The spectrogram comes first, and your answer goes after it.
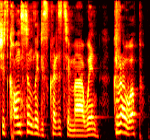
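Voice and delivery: put-on Scouse accent. Quoting what she said during the online feud: attempted scouse accent. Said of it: "I'll try and do a Scouse accent".

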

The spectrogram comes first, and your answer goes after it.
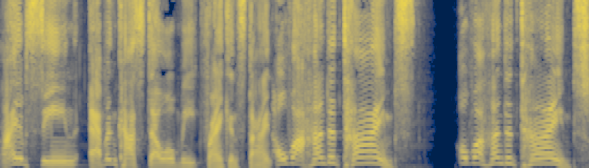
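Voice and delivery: odd little man voice, very high pitched. Retelling a meeting with Doctor Donald A. Reed: imitating Donald A. Reed's voice. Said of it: "who talked like this".

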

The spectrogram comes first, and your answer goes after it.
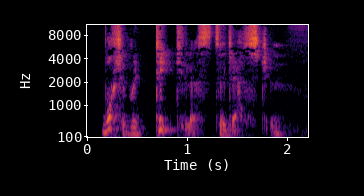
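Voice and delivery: contemptuous. A little boy dismisses another child's explanation to a group of children; scornful. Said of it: "who said scornfully".

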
